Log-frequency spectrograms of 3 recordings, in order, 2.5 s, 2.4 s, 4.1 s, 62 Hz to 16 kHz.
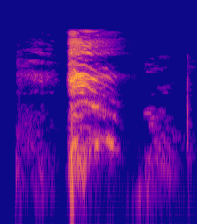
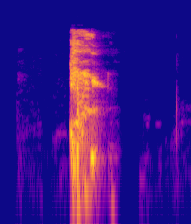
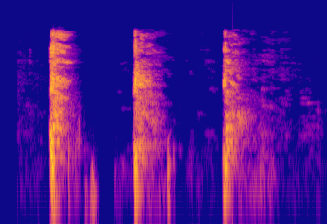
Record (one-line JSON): {"exhalation_length": "2.5 s", "exhalation_amplitude": 7091, "exhalation_signal_mean_std_ratio": 0.33, "cough_length": "2.4 s", "cough_amplitude": 27264, "cough_signal_mean_std_ratio": 0.3, "three_cough_length": "4.1 s", "three_cough_amplitude": 27648, "three_cough_signal_mean_std_ratio": 0.26, "survey_phase": "beta (2021-08-13 to 2022-03-07)", "age": "18-44", "gender": "Male", "wearing_mask": "No", "symptom_cough_any": true, "symptom_runny_or_blocked_nose": true, "symptom_onset": "4 days", "smoker_status": "Ex-smoker", "respiratory_condition_asthma": false, "respiratory_condition_other": false, "recruitment_source": "REACT", "submission_delay": "2 days", "covid_test_result": "Negative", "covid_test_method": "RT-qPCR", "influenza_a_test_result": "Unknown/Void", "influenza_b_test_result": "Unknown/Void"}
